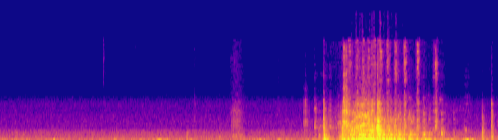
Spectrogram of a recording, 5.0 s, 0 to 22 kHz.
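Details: Toro CCR2000 single-stage snowblower, possibly 1990s, 2-stroke 4.5hp Suzuki with Mikuni carb on 50:1 mix, primed and choked: quiet stretch then one hard rasping recoil pull that never catches; fuel bowl fouled, no start.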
